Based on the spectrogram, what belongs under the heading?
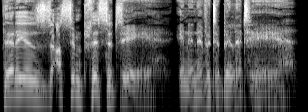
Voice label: Male Venthyr Start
